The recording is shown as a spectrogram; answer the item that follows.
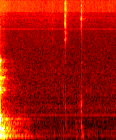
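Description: A man's voice trails off, then two faint, short clicks a fraction of a second apart in an otherwise quiet room.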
